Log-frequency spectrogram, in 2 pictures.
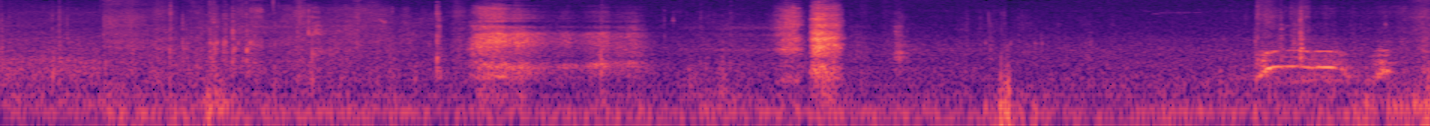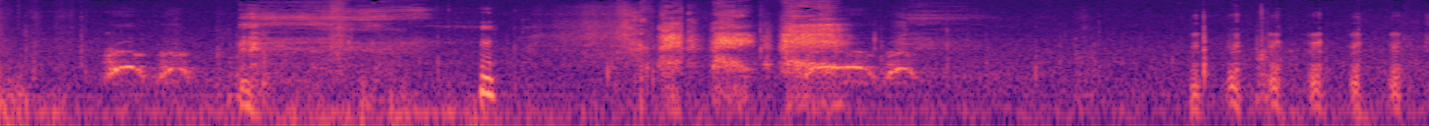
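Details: Little dog inside a parked car, barking at a man walking by and acting tough: short, sharp barks in quick clusters, mostly in the middle and later part, mixed with the man's teasing voice and outdoor background.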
